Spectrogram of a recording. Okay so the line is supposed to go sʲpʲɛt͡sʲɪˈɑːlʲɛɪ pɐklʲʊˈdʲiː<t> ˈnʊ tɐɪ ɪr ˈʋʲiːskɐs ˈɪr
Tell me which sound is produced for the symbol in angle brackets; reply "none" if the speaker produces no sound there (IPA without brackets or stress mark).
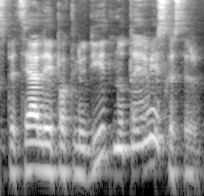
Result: t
